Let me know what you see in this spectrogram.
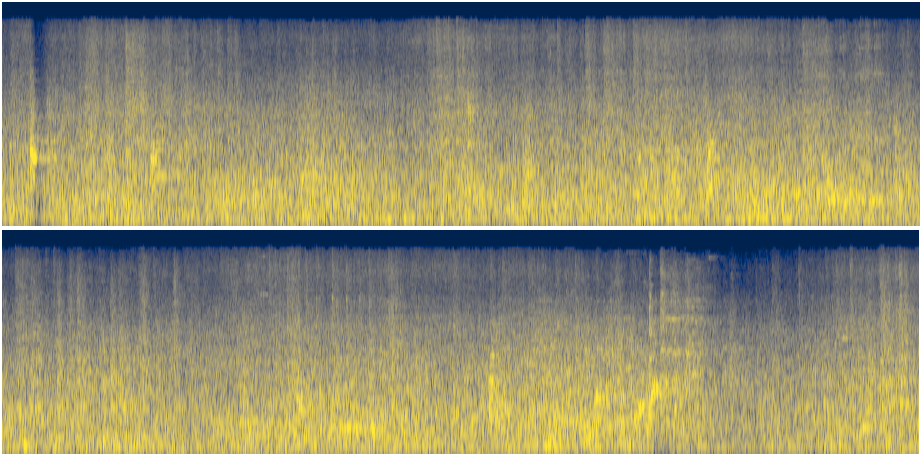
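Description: Freight train of open-top gondola wagons rolling past: a steady rumble of wheels on rails, with clacks as the wheels cross the rail joints.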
